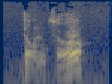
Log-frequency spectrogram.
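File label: "zhong3zu2", Mandarin Chinese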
